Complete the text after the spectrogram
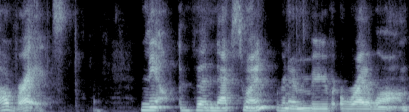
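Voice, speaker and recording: With a Southern US accent, the speaker goes at a very slow pace with long, frequent pauses and ordinary pitch variation. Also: woman, medium pitch for a woman. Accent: Southern US twang. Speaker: educator presenting a webinar. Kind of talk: live webinar presentation. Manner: chatty, talkative.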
